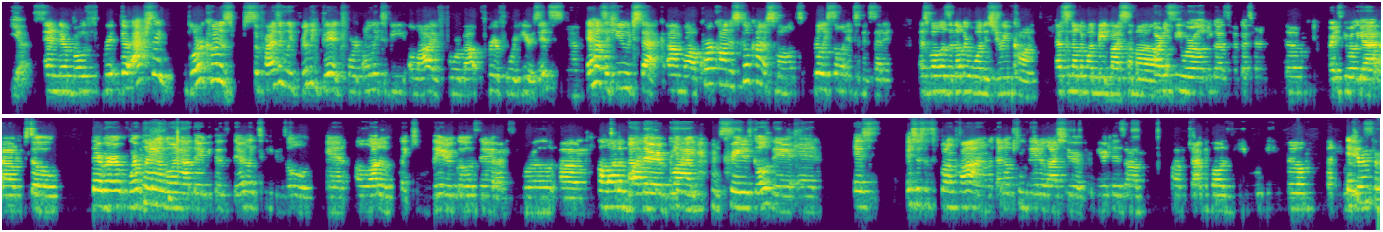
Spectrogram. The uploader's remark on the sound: panel at UCF’s Day of Cosplay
